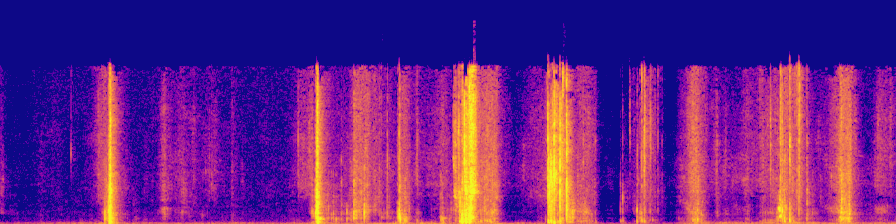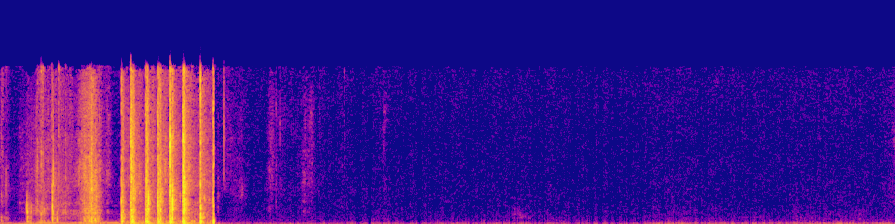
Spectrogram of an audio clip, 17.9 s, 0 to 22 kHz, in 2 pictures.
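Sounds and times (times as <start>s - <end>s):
slime popping and crackling: 4.5s - 7.0s.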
